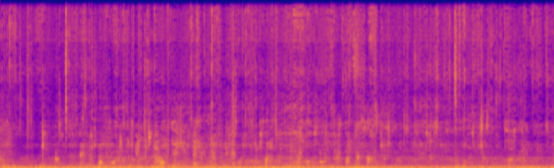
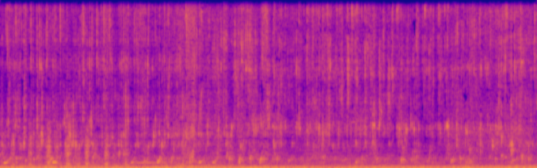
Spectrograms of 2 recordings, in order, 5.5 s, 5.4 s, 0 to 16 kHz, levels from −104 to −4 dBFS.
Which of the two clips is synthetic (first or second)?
first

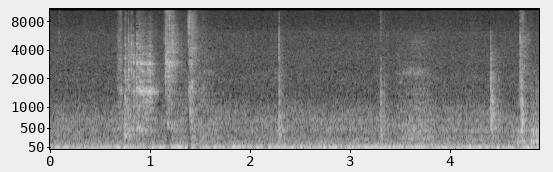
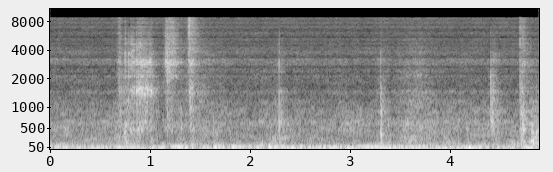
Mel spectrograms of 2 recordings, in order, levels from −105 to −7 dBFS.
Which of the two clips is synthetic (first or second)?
second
